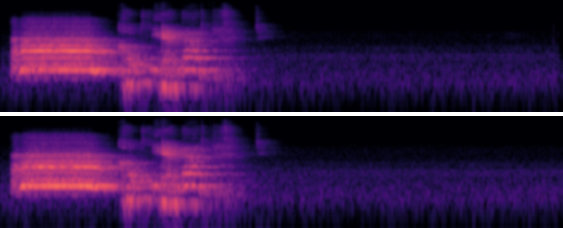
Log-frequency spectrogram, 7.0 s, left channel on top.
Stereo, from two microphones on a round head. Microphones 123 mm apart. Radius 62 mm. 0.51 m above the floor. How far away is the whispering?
About 0.7 m.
